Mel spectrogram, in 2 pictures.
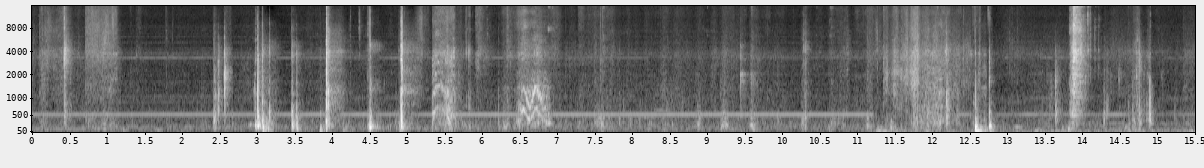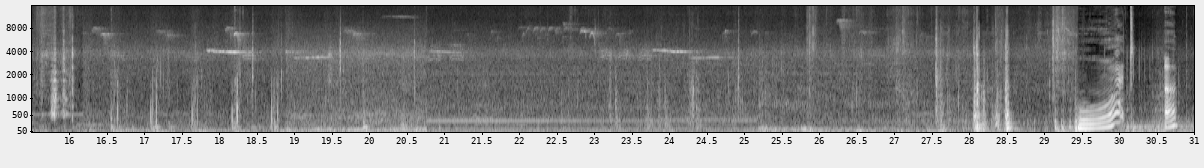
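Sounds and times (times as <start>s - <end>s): knocks and thumps: 23.2s - 29.5s.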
